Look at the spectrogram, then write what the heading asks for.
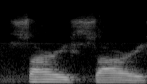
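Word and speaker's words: sari-sari: sorry but it's uh s a r ri sorry sorry star yeah it is a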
